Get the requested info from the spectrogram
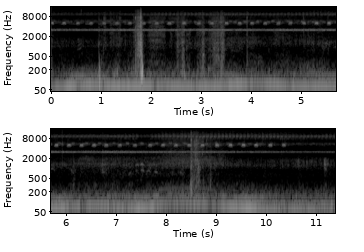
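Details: Crickets chirp in steady, high pulses, about four a second, over a low background rumble, heard in the quiet of night beside a village garden.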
